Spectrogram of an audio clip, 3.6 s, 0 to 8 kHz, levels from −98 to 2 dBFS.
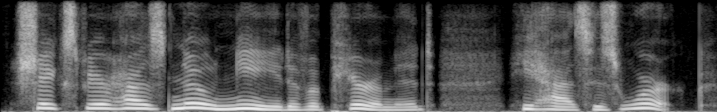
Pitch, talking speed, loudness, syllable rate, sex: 245 Hz, 185 wpm, -14 LUFS, 5.0 syllables/s, female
